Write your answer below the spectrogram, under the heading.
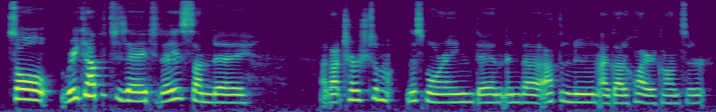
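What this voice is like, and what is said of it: Slightly off, just-woken voice. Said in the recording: “my voice is a bit off. I just woke up.”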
